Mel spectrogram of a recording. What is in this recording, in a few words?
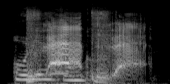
cartoon mocking voice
